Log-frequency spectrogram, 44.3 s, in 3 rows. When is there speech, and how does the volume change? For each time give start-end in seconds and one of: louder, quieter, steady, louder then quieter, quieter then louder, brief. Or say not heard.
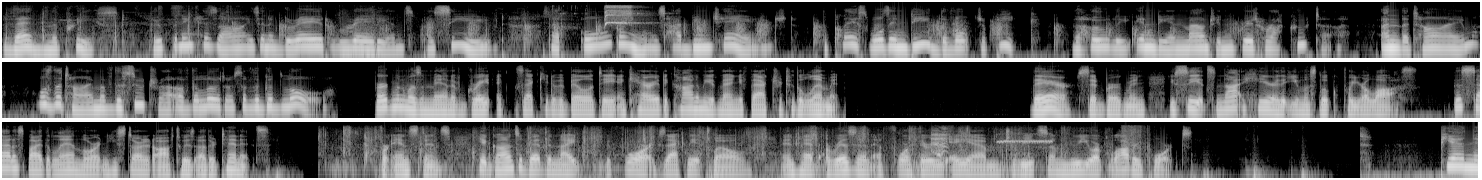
0.0-23.1 steady
25.1-32.2 steady
33.3-41.5 steady
43.1-44.2 brief.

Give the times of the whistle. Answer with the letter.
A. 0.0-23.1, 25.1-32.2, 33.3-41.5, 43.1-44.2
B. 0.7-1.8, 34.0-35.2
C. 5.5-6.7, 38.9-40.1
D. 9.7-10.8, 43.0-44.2
C.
